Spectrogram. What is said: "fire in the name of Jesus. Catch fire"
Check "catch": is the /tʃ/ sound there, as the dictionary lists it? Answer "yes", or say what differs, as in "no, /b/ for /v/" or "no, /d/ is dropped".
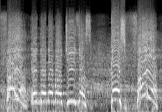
no, /s/ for /tʃ/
